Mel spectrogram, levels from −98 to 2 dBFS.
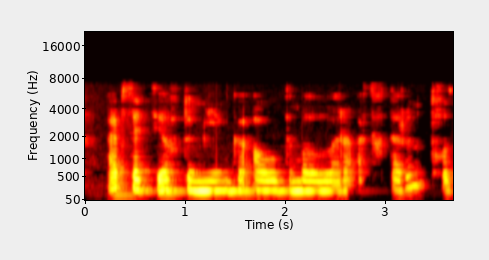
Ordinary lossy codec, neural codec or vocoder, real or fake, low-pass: none; none; real; 7.2 kHz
